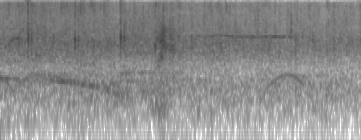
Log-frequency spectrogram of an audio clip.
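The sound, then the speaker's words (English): Steady audience applause fills the space, a dense wash of clapping from a crowd with faint voices and whistles mixed in, sustained throughout without pause. “I didn't mean for an applause.”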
